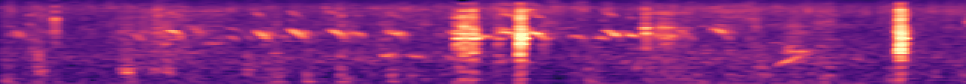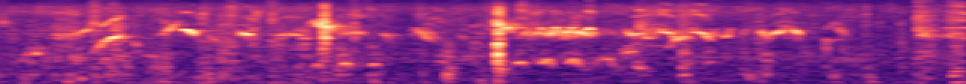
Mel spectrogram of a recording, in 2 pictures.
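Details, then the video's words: Ducklings that have grown and call more when hungry, heard as a busy chorus of sharp, high peeps with short upward and downward slurs, punctuated by a few clicks and knocks. "Ducklings have grown and are making more sounds, especially when hungry"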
